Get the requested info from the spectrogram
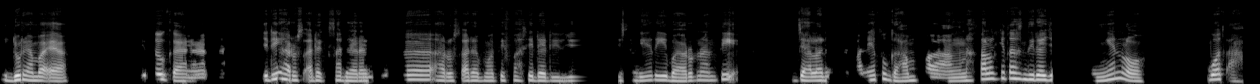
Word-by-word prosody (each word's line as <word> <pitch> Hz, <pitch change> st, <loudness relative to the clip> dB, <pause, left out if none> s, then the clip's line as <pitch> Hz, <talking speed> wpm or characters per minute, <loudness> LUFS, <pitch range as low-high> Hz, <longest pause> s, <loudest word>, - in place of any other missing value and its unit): tidur 200 Hz, 0 st, +6 dB
ya, 195 Hz, -, +3 dB
Mbak, 175 Hz, -3 st, +3 dB
ya. 150 Hz, -, +1 dB, 0.8 s
Gitu 430 Hz, -, +1 dB
kan, 165 Hz, -2 st, +1 dB
nah, 155 Hz, +1 st, -2 dB, 0.6 s
jadi 200 Hz, +4 st, +3 dB
harus 200 Hz, -4 st, +2 dB
ada 180 Hz, +3 st, 0 dB
kesadaran 165 Hz, -1 st, -1 dB
juga, 220 Hz, -, -1 dB
harus 175 Hz, -1 st, -1 dB
ada 180 Hz, -, +1 dB
motivasi 175 Hz, +2 st, -4 dB
dari 170 Hz, -1 st, +2 dB, 0.3 s
diri 170 Hz, 0 st, -17 dB
sendiri, 185 Hz, +3 st, -1 dB
baru 165 Hz, 0 st, +2 dB
nanti 195 Hz, +3 st, -1 dB, 0.6 s
jalan 180 Hz, 0 st, +3 dB
ke 185 Hz, -, -13 dB
depannya 195 Hz, -2 st, -3 dB
tuh 250 Hz, -, +1 dB
gampang. 170 Hz, -2 st, -2 dB
Nah, 180 Hz, -, -1 dB
kalau 250 Hz, +2 st, +4 dB
kita 280 Hz, -1 st, +3 dB
sendiri 225 Hz, -2 st, +6 dB
aja -, -, -1 dB, 0.4 s
pengen 210 Hz, +11 st, +1 dB
loh 165 Hz, -3 st, +2 dB, 0.7 s
buat 230 Hz, +2 st, +4 dB
apa 140 Hz, -2 st, -13 dB
185 Hz, 160 wpm, -20 LUFS, 170-215 Hz, 0.8 s, tidur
